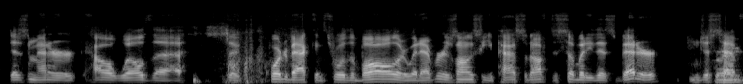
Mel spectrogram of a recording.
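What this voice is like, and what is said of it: Canadian accent. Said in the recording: “your Canadian accent”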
